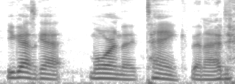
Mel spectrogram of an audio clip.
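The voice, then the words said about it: Put-on Mississippi accent. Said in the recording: “He's from Mississippi, so that's why I had to do a little bit of an accent.”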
